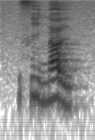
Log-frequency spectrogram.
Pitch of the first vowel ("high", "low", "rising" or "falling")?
falling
